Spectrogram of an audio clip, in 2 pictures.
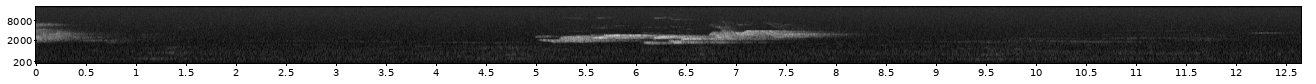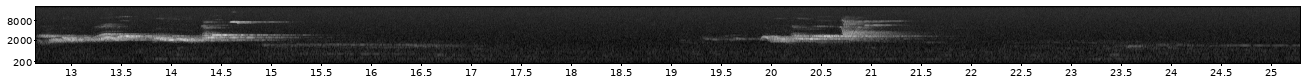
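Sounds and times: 
common blackbird singing: 5.0 - 8.0, 12.3 - 15.3, 19.4 - 21.7.

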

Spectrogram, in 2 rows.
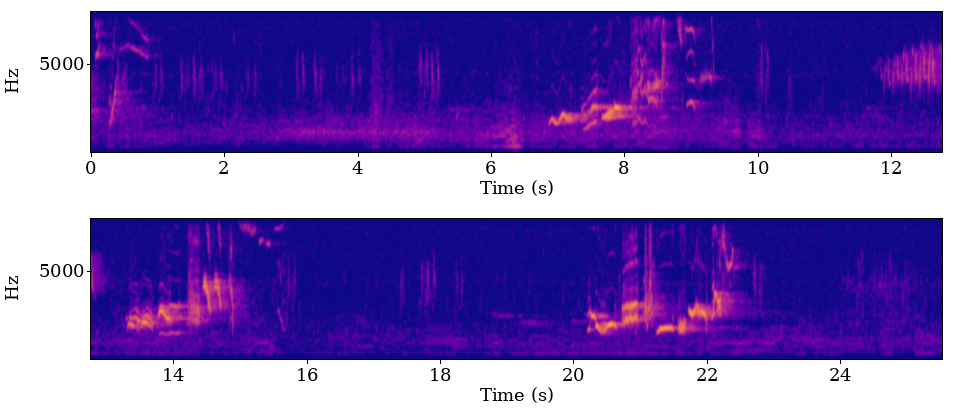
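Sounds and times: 
common blackbird song of fluted whistles and twitters: 6.9 - 9.4, 12.2 - 15.7, 20.2 - 22.5.

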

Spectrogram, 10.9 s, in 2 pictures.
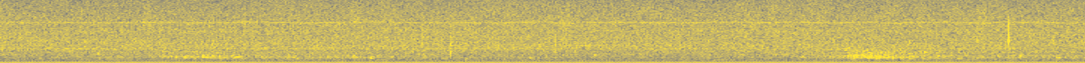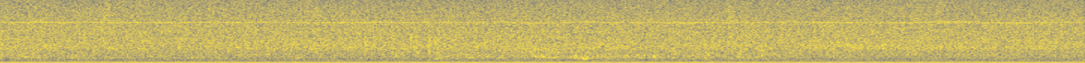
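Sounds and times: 
killer whale calls: 0.2 - 10.7.

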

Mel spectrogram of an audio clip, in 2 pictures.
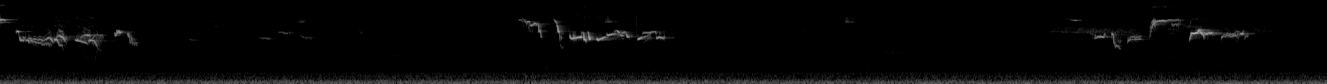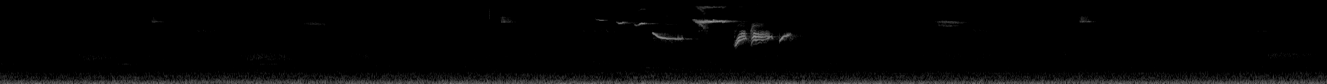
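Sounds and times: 
European robin singing: 0.0 - 3.2, 5.2 - 6.8, 9.7 - 12.9, 19.1 - 21.4.

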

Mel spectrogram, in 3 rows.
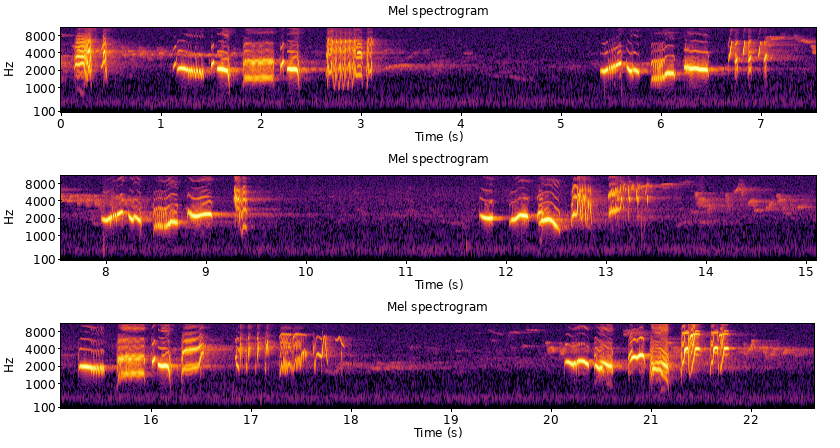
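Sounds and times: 
common blackbird singing: 0.0 - 3.5, 5.4 - 9.5, 11.7 - 18.7, 20.0 - 22.4.

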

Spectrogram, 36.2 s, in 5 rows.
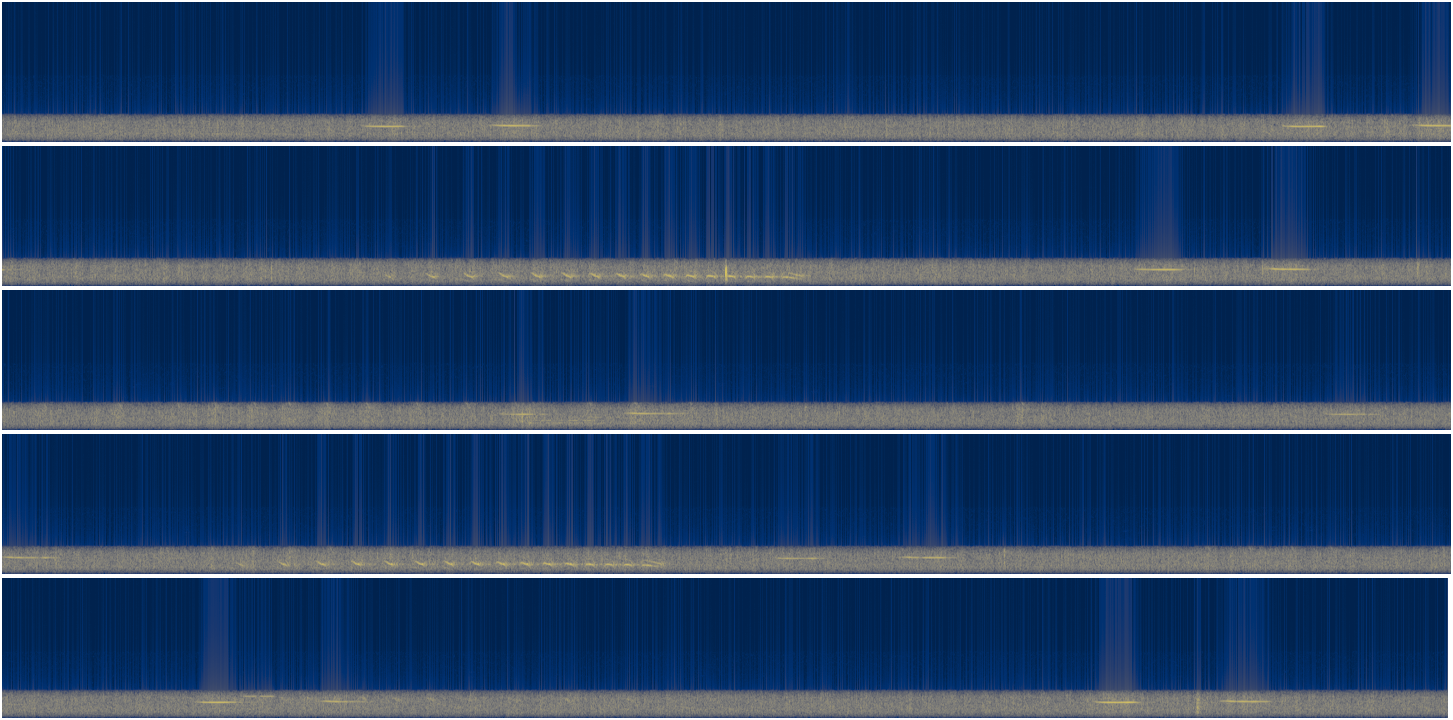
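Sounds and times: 
soft hiss: 0.0 - 36.2
bird whistles and falling trill: 1.8 - 2.8, 6.4 - 7.3, 9.4 - 11.2, 12.9 - 13.8, 17.0 - 18.0, 21.1 - 22.1, 23.1 - 25.0, 25.6 - 26.5, 30.0 - 30.9, 34.4 - 35.4.

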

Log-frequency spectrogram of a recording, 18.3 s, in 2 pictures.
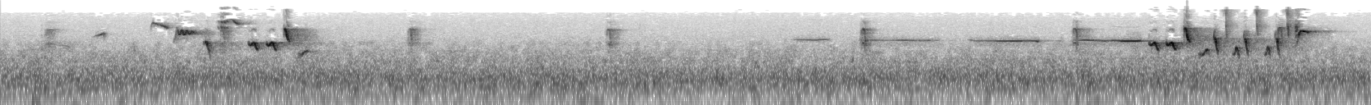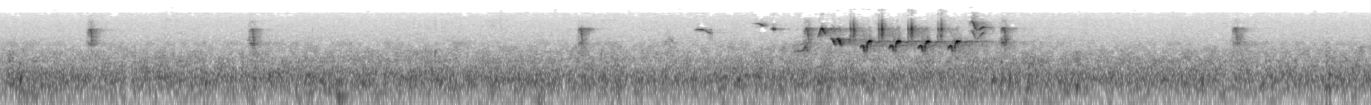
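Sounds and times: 
soft hiss: 0.0 - 18.2
common nightingale song: 0.3 - 2.9, 5.3 - 8.9, 13.0 - 16.0, 17.4 - 17.6.

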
